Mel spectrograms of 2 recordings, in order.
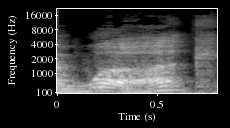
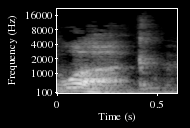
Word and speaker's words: work: Yeah, and that's why work is the same pronunciation as were. If you can do this word, were, and just put a K on the end, you've got work, work, work.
